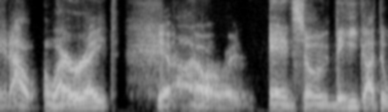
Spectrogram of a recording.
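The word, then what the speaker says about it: Awaruite: Yeah, Awarite.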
